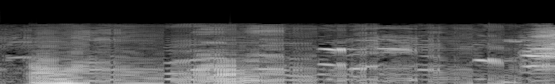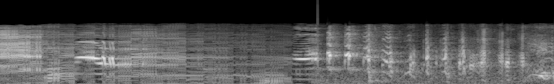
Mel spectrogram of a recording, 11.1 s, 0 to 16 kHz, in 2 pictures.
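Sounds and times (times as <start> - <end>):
person laughing loudly: 8.5 - 11.0.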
